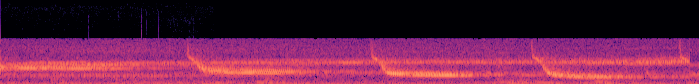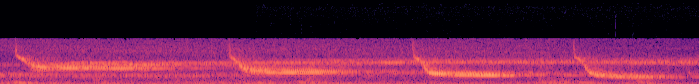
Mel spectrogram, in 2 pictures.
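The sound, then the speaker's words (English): Weddell seal calls underwater: a repeating series of eerie, descending whistles, each sliding sharply down in pitch before trailing off, about eight in a row over a low watery rumble. “Yeah, those are underwater vocalizations.”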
